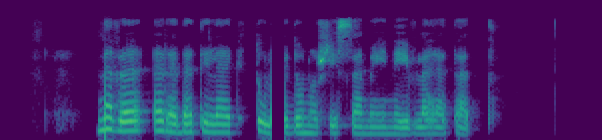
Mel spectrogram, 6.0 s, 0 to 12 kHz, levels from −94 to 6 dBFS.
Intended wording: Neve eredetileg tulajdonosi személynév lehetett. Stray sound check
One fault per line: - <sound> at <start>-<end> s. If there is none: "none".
- dropout at 2.7-2.8 s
